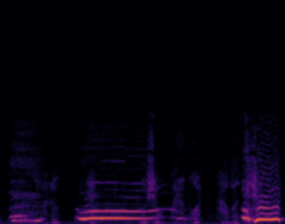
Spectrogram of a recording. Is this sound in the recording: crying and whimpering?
yes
